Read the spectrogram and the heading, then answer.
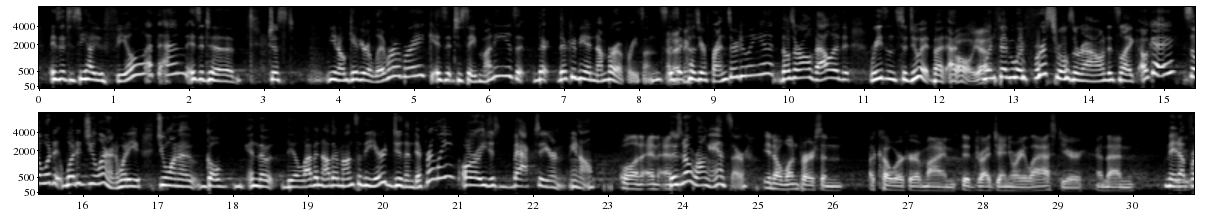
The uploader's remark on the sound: All this was recorded in the friendly confines of Town Hall Brewery in Minneapolis.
